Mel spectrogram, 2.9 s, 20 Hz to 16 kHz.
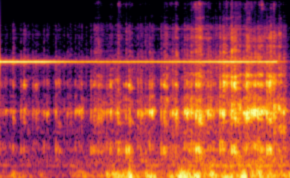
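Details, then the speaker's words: Driver drowsiness alert project: IR sensor glasses detect eyes closed over 5 seconds, microcontroller sounds a steady shrill buzzer for nearly three seconds, then the motor switches off; alert triggering properly. "குறிப்பிட்ட அளவு buzzer அடிச்சுட்டு motor வந்து of ஆகிட்டு."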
